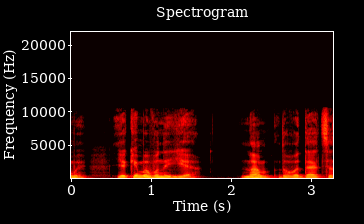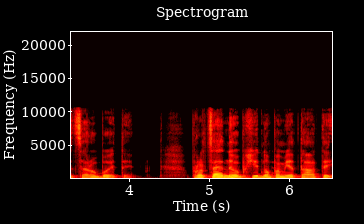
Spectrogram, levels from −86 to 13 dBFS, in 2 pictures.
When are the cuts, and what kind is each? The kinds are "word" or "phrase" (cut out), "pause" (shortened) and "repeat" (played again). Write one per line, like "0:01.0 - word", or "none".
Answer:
none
